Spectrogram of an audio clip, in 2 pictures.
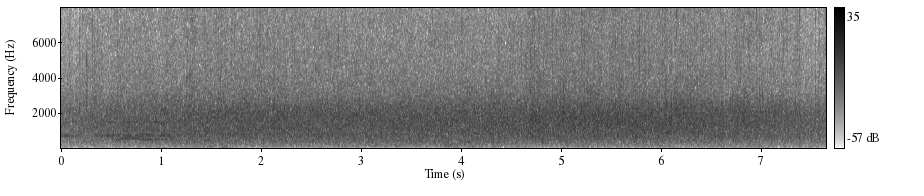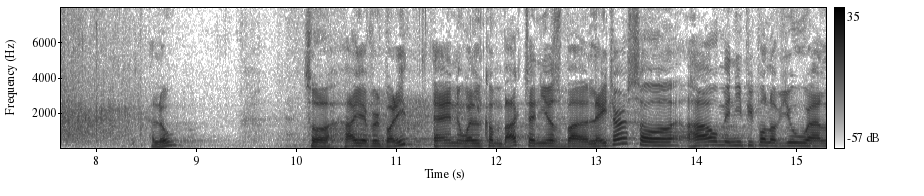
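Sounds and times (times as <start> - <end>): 
large audience applause: 0.0 - 8.5
speech: 8.6 - 8.9, 10.1 - 15.2.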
